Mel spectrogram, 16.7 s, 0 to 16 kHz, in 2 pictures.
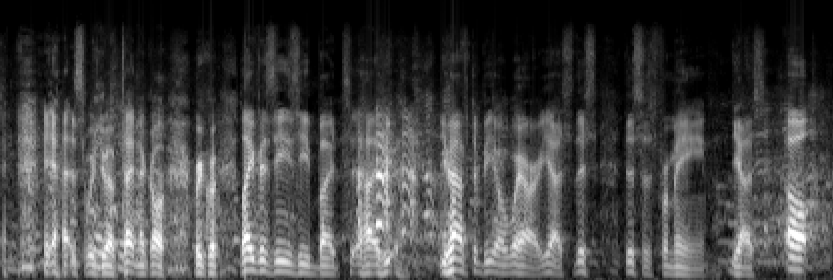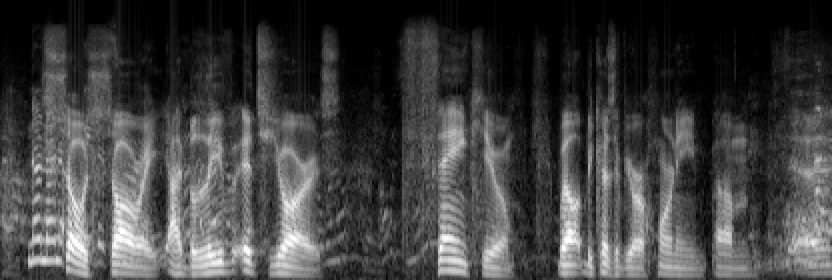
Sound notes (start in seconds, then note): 1.4 chuckles; 3.5 laughter; 7.0 some laughter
